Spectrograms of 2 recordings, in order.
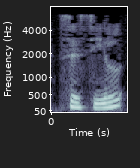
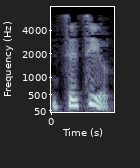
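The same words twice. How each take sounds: First: The c is said as an s sound. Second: The c is said as a ts sound. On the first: The speaker calls it right. "ispravno pisati i govoriti" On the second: The speaker calls it wrong. "a ne Cecil"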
